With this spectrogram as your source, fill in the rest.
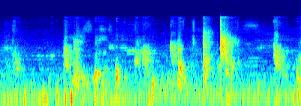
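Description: A cue sharply strikes a snooker ball.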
